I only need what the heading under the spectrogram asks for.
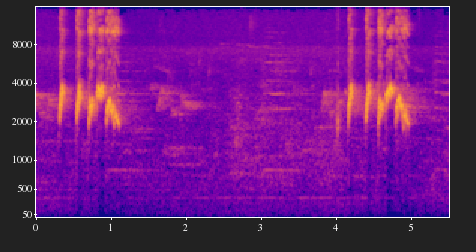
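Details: Caged red-whiskered bulbul singing two short bursts of four or five quick, liquid warbled notes, spaced about three seconds apart, with faint background hiss between phrases.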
